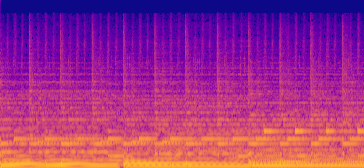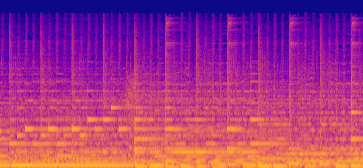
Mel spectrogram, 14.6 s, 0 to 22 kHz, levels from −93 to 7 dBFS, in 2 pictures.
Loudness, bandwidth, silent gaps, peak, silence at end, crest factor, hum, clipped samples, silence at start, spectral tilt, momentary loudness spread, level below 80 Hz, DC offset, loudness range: -13 LUFS; 13.5 kHz; none; 0 dBFS; 0 s; 10 dB; none; under 0.1%; 0 s; -8 dB/octave; 3 LU; -16 dBFS; under 0.1%; 1 LU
